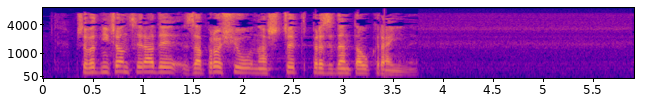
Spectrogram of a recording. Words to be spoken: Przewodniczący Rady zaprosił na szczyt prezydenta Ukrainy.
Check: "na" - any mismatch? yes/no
no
